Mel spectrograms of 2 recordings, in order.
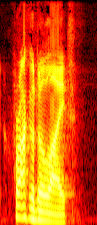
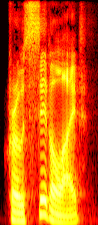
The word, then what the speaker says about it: crocidolite: There's a movie where there's a moment where David Caruso looks at some stuff and remarks, "Yep, that's 100% crocodolite, pronounced like a crocodile version of dolomite." There are several problems with this, not least of which being the correct pronunciation is crocidolite.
